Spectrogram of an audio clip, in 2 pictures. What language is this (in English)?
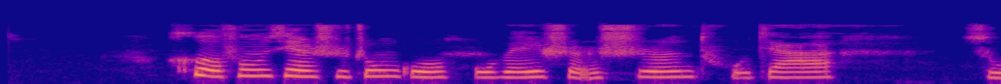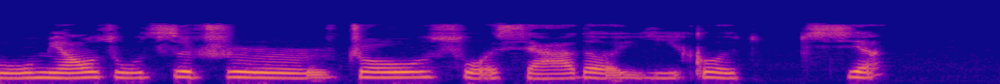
Chinese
